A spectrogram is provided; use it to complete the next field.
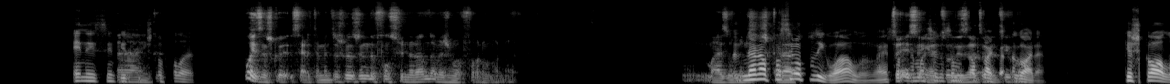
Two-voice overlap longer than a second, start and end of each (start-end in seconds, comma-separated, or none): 8.9-10.3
